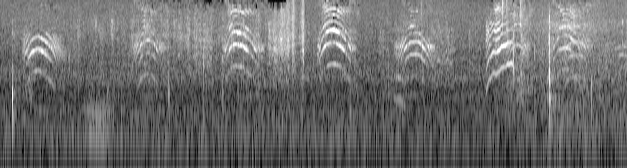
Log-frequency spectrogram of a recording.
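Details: Impatient kittens waiting in a basket for their meal repeat short, arched, high meows roughly every second or so, fairly soft over a steady low background hum with occasional knocks.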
